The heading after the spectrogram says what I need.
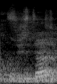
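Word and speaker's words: хуыздæр: «З», «ж» получается. Да, «з» это «ж», «хуждар» вообще мало очень получается.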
